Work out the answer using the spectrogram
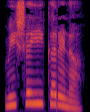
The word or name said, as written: ವಿಷಯೀಕರಣ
